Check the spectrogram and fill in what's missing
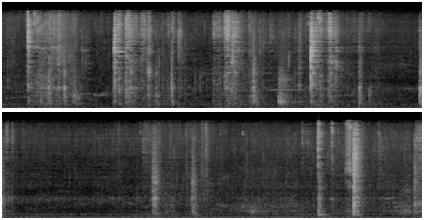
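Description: A ladle stirs country chicken curry in a metal pot, scraping and clinking in uneven bursts over a low sizzle, with quieter pauses between the strokes.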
